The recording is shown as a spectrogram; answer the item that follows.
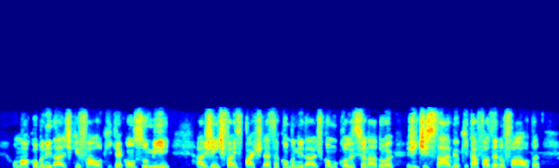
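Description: The pace of this man is very fast. His pitch variation is ordinary. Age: 30s. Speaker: magazine editor and publisher. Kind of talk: interview. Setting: phone call. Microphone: low call quality with interference noise.

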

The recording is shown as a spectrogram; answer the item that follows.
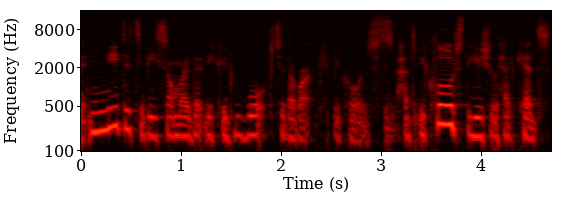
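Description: A woman at a very fast pace, lively intonation and vocal fry throughout. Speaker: writer and teacher. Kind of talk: casual chat.

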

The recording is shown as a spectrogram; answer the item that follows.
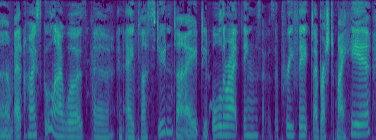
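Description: In an Australian accent, a woman with a fairly low pitch speaks at a fairly slow pace, with hardly any pauses and lively intonation. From Australia, Sydney. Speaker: mother of a newborn. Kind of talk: casual chat. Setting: studio.

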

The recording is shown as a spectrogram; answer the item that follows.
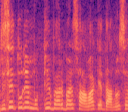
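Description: A woman's pitch swings very widely as she talks. Noticeable background noise sits behind her. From India, Madhya Pradesh (Bhopal). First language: Bengali (speaking Hindi). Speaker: guest reader. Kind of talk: reading aloud.

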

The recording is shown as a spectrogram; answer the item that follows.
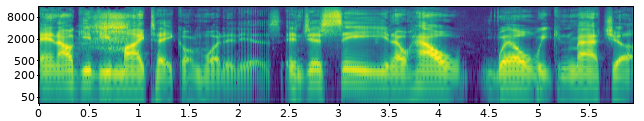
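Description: A man with a plain, everyday voice at medium pitch, ordinary pitch variation, a fairly slow pace with hardly any pauses, on a very clean recording with a silent background. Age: 40s. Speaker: podcast host. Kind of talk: casual chat.

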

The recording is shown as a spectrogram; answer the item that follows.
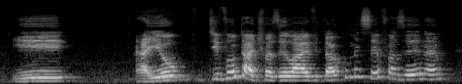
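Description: The man's voice sits high in pitch. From Natal, Brazilian Northeast. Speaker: chiropractor and streamer. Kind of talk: casual chat.

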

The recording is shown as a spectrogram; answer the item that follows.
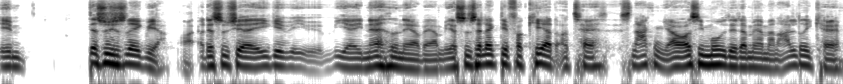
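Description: A man at a medium pitch rushes through his words very fast, his pitch rising and falling in an ordinary way. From West Jutland, Denmark. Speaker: football podcast co-host. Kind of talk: casual chat.

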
